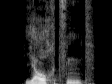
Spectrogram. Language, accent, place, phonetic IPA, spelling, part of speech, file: German, Germany, Berlin, [ˈjaʊ̯xt͡sn̩t], jauchzend, verb, De-jauchzend.ogg
- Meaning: present participle of jauchzen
